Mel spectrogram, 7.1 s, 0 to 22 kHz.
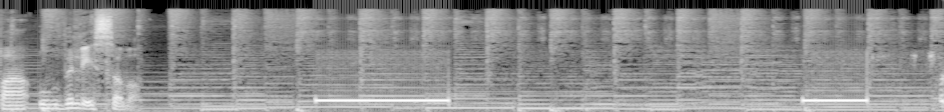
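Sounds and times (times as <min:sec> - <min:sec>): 
speech: 0:00.0 - 0:01.3
soft music: 0:00.0 - 0:07.0
telephone ringback tone of an outgoing call: 0:02.4 - 0:03.4, 0:06.0 - 0:06.6.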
